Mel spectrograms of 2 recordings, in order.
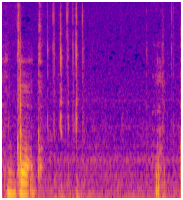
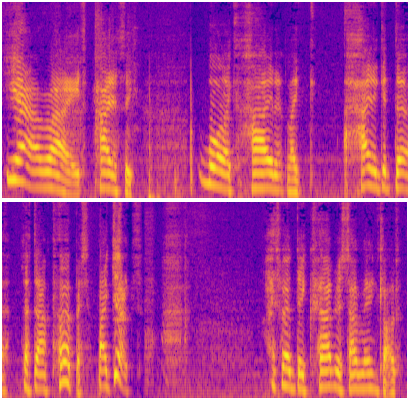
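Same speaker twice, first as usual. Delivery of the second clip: high, bitter sarcastic pony rant; 7 semitones higher than usual. Acted. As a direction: scoff at the whole game. Narrator voices Surprise.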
